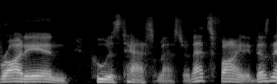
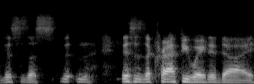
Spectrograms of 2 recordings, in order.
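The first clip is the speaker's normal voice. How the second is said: normal talking voice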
